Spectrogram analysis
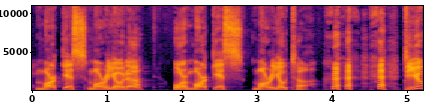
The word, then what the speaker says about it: Mariota: Do you prefer to say Marcus Mariota or Marcus Mariota? Do you prefer to say his last name with the T pronounced like a D or with the T pronounced like a T?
